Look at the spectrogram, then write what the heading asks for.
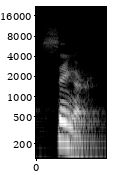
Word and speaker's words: singer: is pronounced subtle another popular word with a silent letter is singer the G is silent now we say finger we say the G younger again with the G but singer no G and what would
